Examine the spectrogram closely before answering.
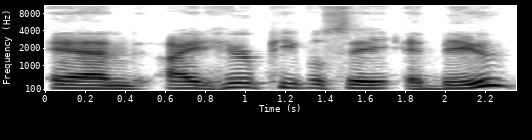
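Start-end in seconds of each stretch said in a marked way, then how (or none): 1.8-2.3 About? as Canadian aboot, rising; light Canadian accent on About?. Retold or imitated. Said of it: "my Canadian accent".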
